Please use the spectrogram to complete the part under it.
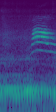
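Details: Pet cat sitting on a washing machine indoors, talking back to its owner: a single clear harmonic meow rising then gently falling, heard after a low steady hum, with the owner's voice around it.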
